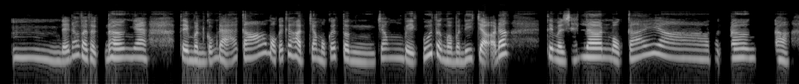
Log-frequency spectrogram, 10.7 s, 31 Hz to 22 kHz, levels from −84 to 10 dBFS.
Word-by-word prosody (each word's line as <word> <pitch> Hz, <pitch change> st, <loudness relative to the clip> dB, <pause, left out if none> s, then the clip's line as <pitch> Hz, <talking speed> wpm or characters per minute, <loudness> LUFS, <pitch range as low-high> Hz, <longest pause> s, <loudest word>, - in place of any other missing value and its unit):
Ừm, 240 Hz, -5 st, -8 dB
để 190 Hz, +1 st, +2 dB
nói 290 Hz, +5 st, -4 dB
về 250 Hz, -4 st, +3 dB
thực 205 Hz, -5 st, -1 dB
đơn 245 Hz, +2 st, +3 dB
nha, 250 Hz, -1 st, +2 dB, 0.4 s
thì 220 Hz, -, +5 dB
mình 200 Hz, -3 st, -1 dB
cũng 195 Hz, +5 st, -6 dB
đã 220 Hz, +2 st, 0 dB
có 260 Hz, +9 st, +1 dB
một 225 Hz, -, 0 dB
cái 220 Hz, +2 st, -4 dB
kế 320 Hz, -, -1 dB
hoạch 220 Hz, -8 st, +4 dB
cho 245 Hz, -, -1 dB
một 185 Hz, -5 st, -5 dB
cái 255 Hz, +7 st, -2 dB
tuần 185 Hz, -8 st, -4 dB
trong 245 Hz, 0 st, -6 dB
việc 185 Hz, -5 st, -1 dB
cuối 295 Hz, +6 st, 0 dB
tuần 300 Hz, -11 st, +1 dB
mà 190 Hz, -, +1 dB
mình 185 Hz, -1 st, -5 dB
đi 225 Hz, +3 st, -3 dB
chợ -, -, +6 dB
đó. 325 Hz, +3 st, +8 dB, 0.5 s
Thì 255 Hz, -, +2 dB
mình 200 Hz, -4 st, +2 dB
sẽ 210 Hz, +2 st, +3 dB
lên 255 Hz, -1 st, +6 dB
một 205 Hz, -5 st, 0 dB
cái, 295 Hz, +9 st, -2 dB
ơ, 240 Hz, -6 st, -4 dB
thực 220 Hz, -, -16 dB, 0.2 s
đơn, 245 Hz, 0 st, +1 dB, 0.2 s
ờ, 205 Hz, -4 st, -1 dB
240 Hz, 220 wpm, -22 LUFS, 210-255 Hz, 0.5 s, đó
